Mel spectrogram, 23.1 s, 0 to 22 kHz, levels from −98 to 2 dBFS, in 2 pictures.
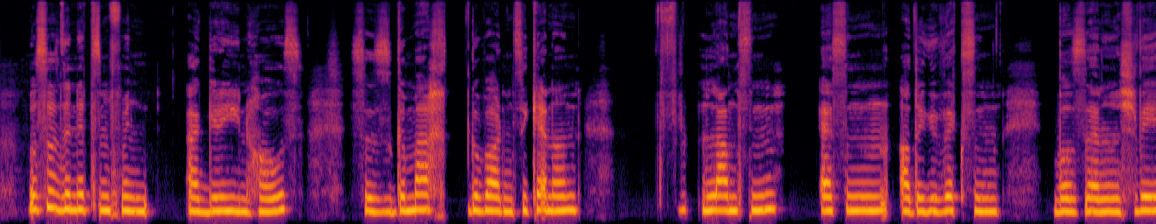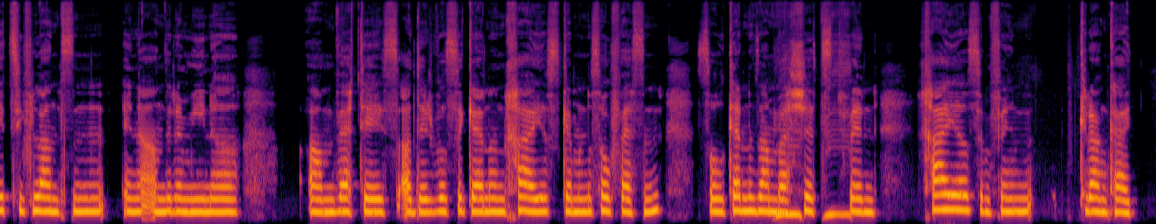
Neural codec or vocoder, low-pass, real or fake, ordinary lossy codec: vocoder, 48 kHz, 128 mel bands, Vocos; none; fake; none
